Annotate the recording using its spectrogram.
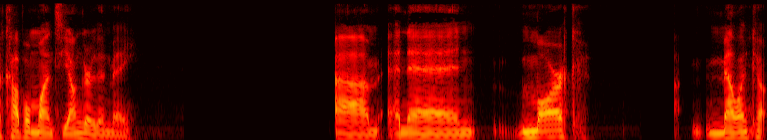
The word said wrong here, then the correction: Melanson: I can't pronounce Melanson. Yeah.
